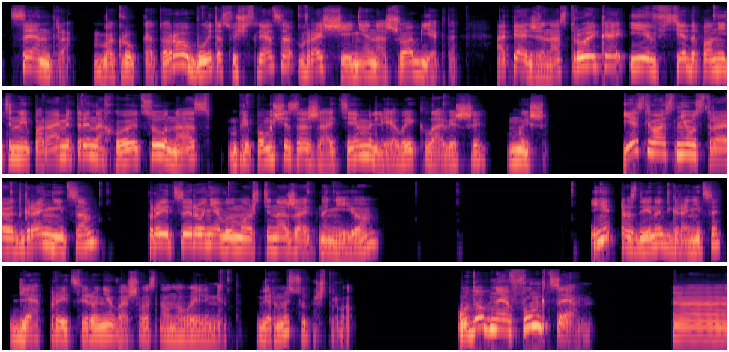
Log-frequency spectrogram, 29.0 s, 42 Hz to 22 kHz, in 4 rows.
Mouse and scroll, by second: 1.9 click, 4.5 click, 6.3 click, 7.9 click, 9.6-11.5 drag, 14.4 click, 15.3 click, 16.6 click, 18.5 click, 20.1 click, 23.8 click.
